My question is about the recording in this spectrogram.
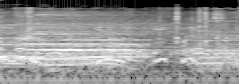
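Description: Music playing with an animal-like roar over it, a dinosaur roar sound effect.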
